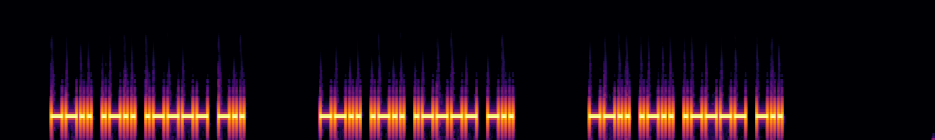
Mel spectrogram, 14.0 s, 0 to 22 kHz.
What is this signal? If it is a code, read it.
Morse code, heard as a keyed tone, about 22 wpm, 700 Hz. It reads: ZL1D ZL1D ZL1D
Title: DXCC-100 Call Signs - 4 Characters - Repeated 3x - 22wpm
